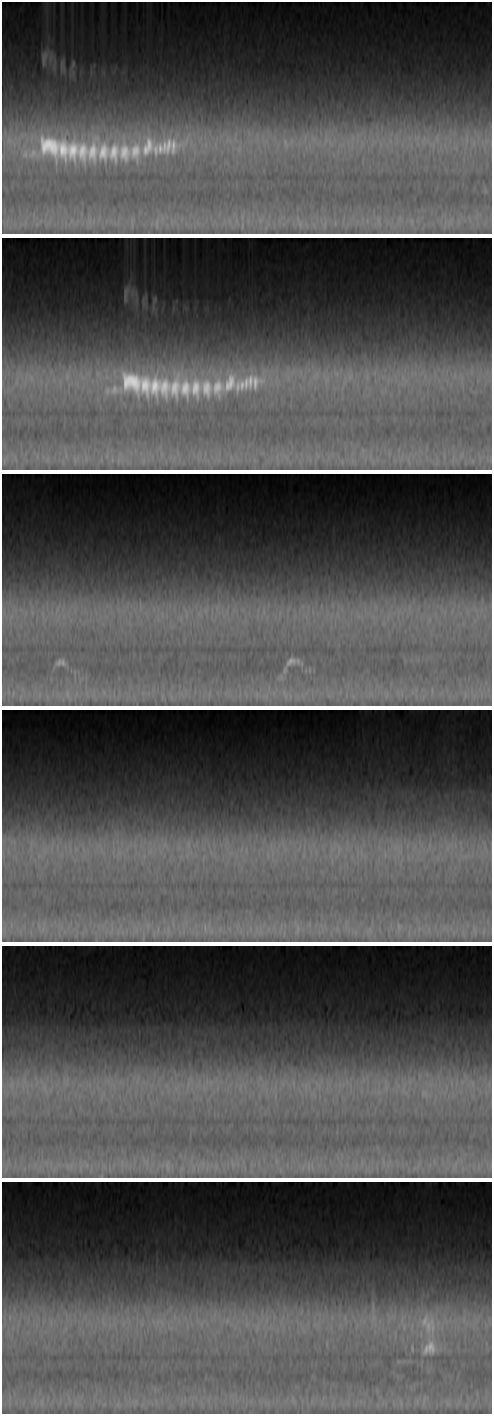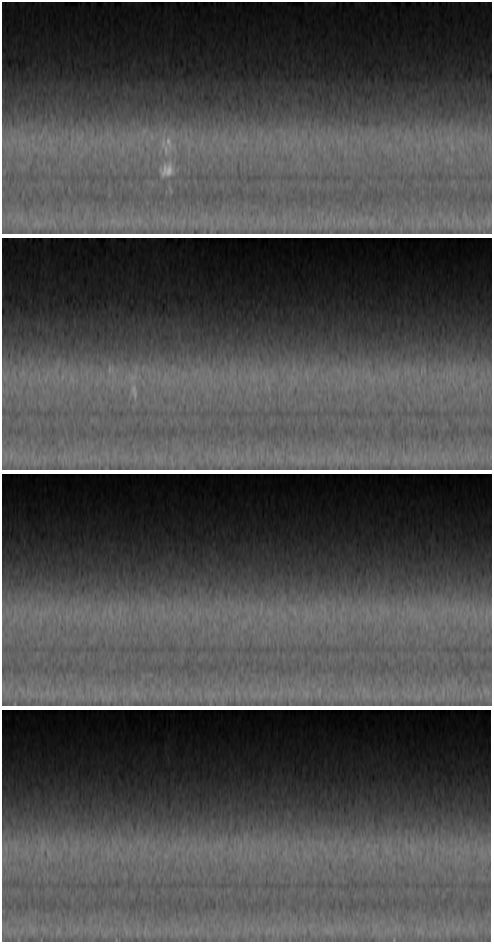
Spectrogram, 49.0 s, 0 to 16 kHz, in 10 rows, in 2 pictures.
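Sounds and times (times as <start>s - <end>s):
high bird chirps: 28.3s - 29.2s, 30.9s - 31.2s.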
